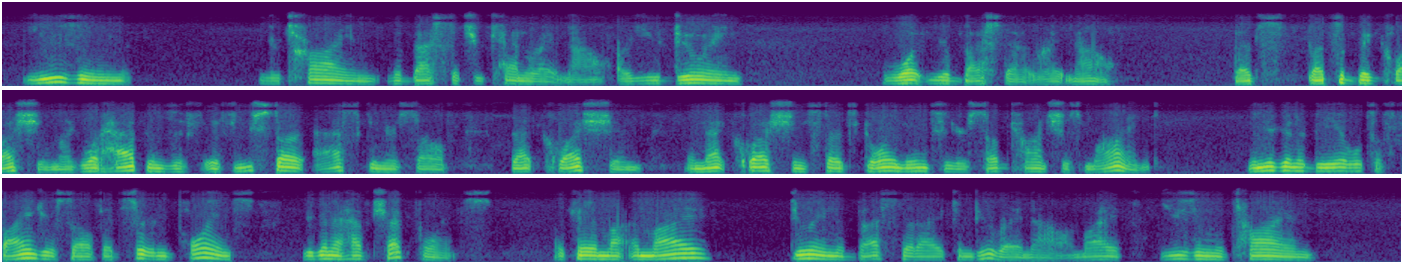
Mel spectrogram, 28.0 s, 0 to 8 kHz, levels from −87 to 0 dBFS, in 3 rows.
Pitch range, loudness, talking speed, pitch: 95-120 Hz, -21 LUFS, 170 wpm, 110 Hz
